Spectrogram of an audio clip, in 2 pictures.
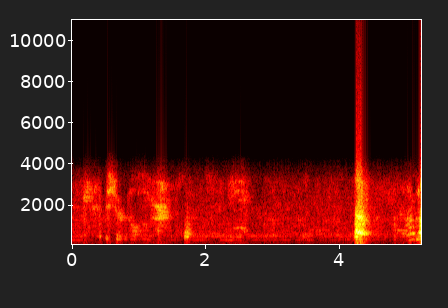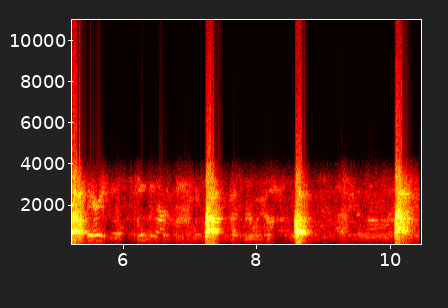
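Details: Domestic dog letting out five loud, clipped barks in the second half, roughly one to one and a half seconds apart, over continuous human speech that dominates the opening seconds.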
